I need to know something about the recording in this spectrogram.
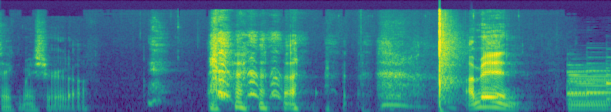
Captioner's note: Ryan laughing; interviewer laughing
